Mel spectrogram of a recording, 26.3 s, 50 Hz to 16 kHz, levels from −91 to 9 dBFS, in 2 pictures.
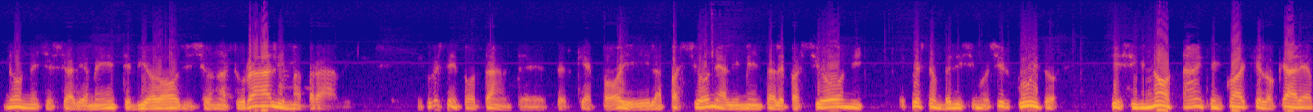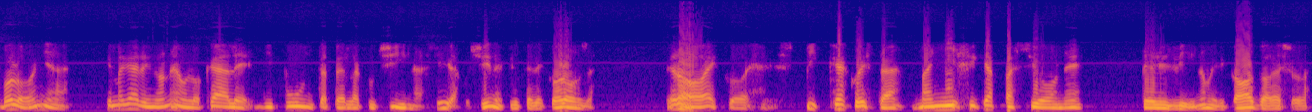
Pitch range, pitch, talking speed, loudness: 95-135 Hz, 105 Hz, 145 wpm, -17 LUFS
